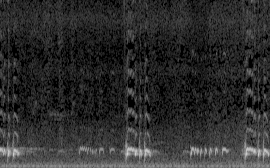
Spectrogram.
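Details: Local zebra dove cooing, used as a prompt for lazy doves: loud bubbling phrases of short rapid notes recur about every two and a half seconds, alternating with softer, evenly spaced coos from other doves; low background hum.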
